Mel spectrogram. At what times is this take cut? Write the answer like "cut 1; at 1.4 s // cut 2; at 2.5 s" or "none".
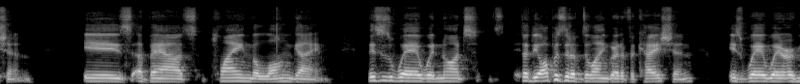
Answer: cut 1; at 5.2 s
